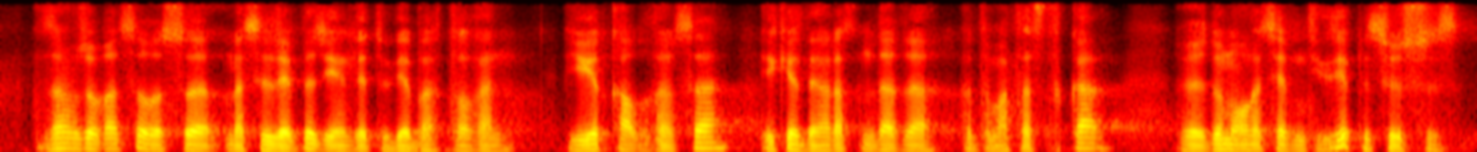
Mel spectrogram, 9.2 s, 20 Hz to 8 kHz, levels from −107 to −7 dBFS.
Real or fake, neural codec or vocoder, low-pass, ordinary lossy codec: fake; codec, 24 kHz, 0.9 kbps, WavTokenizer, large speech release; 7.2 kHz; MP3, 48 kbps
